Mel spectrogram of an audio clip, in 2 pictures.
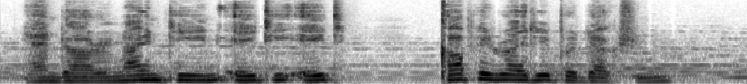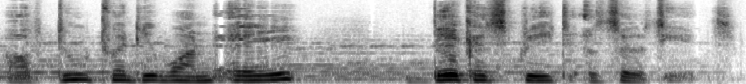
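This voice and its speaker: A man hosting and narrating a radio drama series from a script. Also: a little high. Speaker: host and narrator.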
